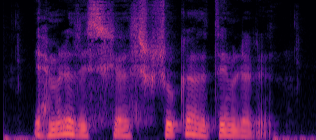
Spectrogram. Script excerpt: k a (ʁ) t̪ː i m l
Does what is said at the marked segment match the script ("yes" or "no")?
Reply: no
